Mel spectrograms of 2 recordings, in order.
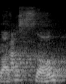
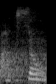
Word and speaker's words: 악성: 악성 고객, 왁성. 악성 고객. 발음 좀 중요합니다.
